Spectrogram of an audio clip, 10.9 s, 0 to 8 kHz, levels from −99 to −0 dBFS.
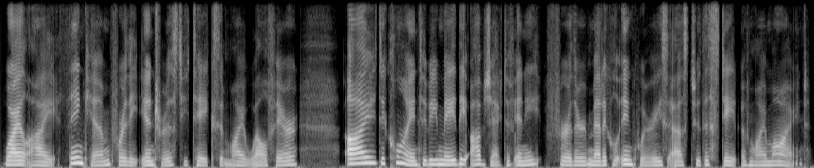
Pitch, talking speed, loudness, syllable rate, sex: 185 Hz, 170 wpm, -22 LUFS, 4.8 syllables/s, female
